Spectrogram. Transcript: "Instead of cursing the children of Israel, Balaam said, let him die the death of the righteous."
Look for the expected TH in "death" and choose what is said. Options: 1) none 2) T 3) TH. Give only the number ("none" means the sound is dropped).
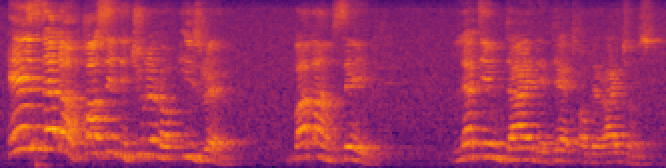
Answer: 2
